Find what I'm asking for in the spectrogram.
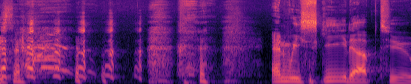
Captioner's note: both laugh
